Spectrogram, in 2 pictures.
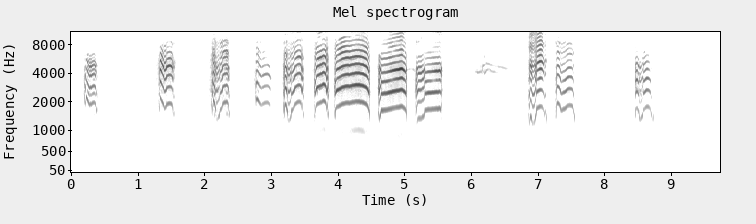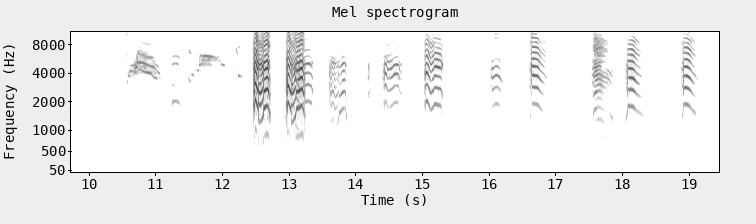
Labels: Are there panthers growling?
no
